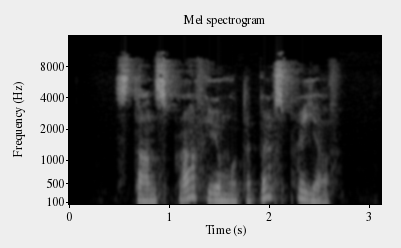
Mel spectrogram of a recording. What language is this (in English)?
Ukrainian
